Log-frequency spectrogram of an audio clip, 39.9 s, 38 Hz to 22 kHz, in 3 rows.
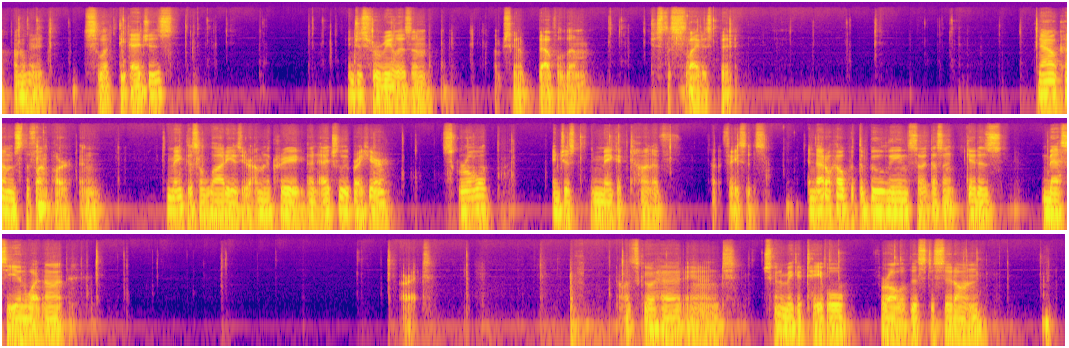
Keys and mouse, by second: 0.3 click, 0.6 shift+middle click, 1.4 shift+click, 1.5 shift+middle click, 2.8 middle click, 3.8 shift+click, 4.6 middle click, 5.8 ctrl+b, 7.6 click, 8.0 middle click, 8.4 Tab, 9.1-11.8 middle drag, 12.9-13.5 middle drag, 13.7 Tab, 15.6 ctrl+r, 20.9 click, 21.6 middle click, 22.5 middle click, 23.0 Tab, 23.3 middle drag, 27.7-28.1 middle drag, 28.5-29.0 middle drag, 30.0-31.0 drag, 31.4-32.4 middle drag, 34.3 middle click, 36.0-38.8 drag, 39.6 s.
